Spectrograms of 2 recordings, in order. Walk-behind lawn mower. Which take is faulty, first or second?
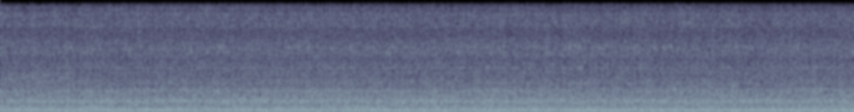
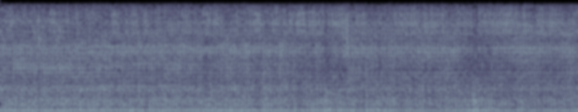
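second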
